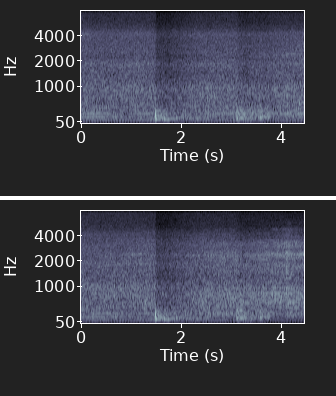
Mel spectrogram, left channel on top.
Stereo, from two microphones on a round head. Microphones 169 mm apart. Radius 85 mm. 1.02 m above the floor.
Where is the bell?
I don't hear a bell.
